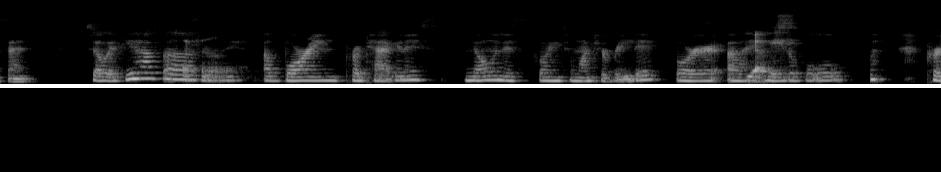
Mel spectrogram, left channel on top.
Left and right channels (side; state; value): right; silent; digital silence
